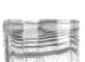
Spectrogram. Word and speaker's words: Gangnam: How do you actually pronounce it? – It's Gangnam, yeah.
